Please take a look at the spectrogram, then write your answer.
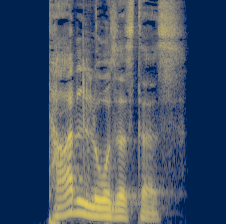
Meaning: strong/mixed nominative/accusative neuter singular superlative degree of tadellos
- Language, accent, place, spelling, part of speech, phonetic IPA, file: German, Germany, Berlin, tadellosestes, adjective, [ˈtaːdl̩ˌloːzəstəs], De-tadellosestes.ogg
